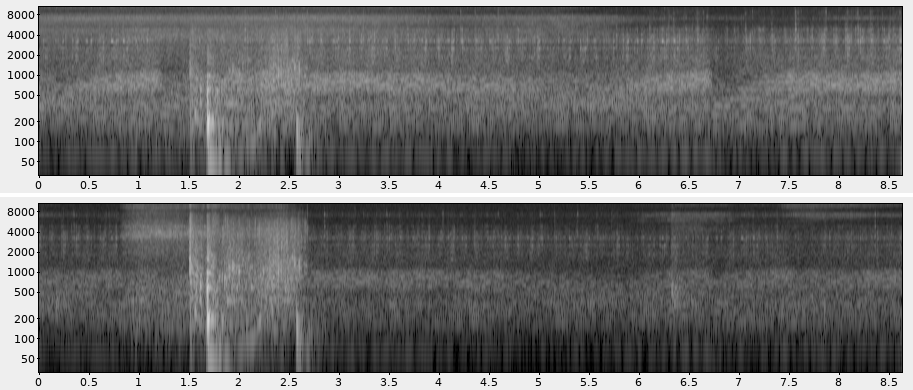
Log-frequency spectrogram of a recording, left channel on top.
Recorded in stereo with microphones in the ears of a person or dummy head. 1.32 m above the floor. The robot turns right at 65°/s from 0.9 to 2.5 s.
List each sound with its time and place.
1.5 s a splash: 70° right (ahead or behind), 0.8 m; by 2.7 s 15° right (ahead or behind), 0.8 m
